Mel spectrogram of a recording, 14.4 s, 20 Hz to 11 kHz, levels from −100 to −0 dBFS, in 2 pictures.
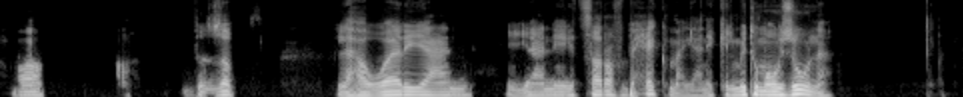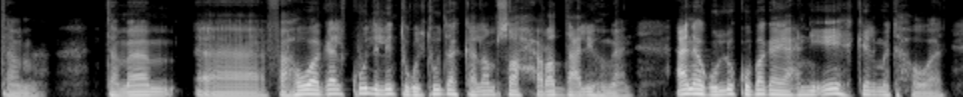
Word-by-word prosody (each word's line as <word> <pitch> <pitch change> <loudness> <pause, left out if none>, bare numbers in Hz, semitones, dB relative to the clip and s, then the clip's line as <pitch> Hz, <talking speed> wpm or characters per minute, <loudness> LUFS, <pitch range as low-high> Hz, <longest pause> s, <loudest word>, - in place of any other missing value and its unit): آه، 110 -1 0 1.1
بالضبط، 105 +3 -5 0.6
الهوّاري 105 +5 +2
يعني 105 -2 -2 0.3
يعني 100 +2 -4
يتصرّف 115 +1 -2
بحكمة، 105 - -4
يعني 90 +1 -10
كلمته 115 +5 +1
موزونة، 115 -4 +5 1.0
تم 85 -2 -6 0.5
تمام، 110 +2 0 0.2
آآ 95 -1 -2
فهو 105 +9 +4
قال 145 +2 +3
كل 165 -1 +2
اللي 145 +1 +3
أنتم 140 -5 -1
قلتوه 115 +5 +1
ده 145 0 +1
كلام 125 0 -2
صح، 120 -4 -2
رد 115 0 -1
عليهم 95 -2 -1
يعني، 90 0 -8 0.3
أنا 155 +2 +8
أقول 120 -3 +4
لكم 145 -2 +2
بَقى 140 -1 +2
يعني 120 +1 0
إيه 145 -2 +2
كلمة 120 -4 -2 0.2
هوّاري، 90 0 -5
110 Hz, 135 wpm, -25 LUFS, 100-125 Hz, 1.1 s, أنا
